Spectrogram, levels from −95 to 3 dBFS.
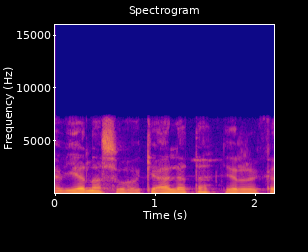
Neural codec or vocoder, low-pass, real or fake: none; 7.2 kHz; real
